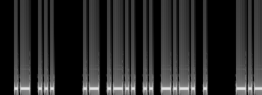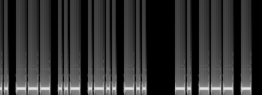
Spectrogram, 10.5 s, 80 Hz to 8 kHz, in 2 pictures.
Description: Morse code, heard as a keyed tone, about 20 wpm, 650 Hz. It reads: AS ALICE COULD NOT
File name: 05-Chapter-05 20 WPM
